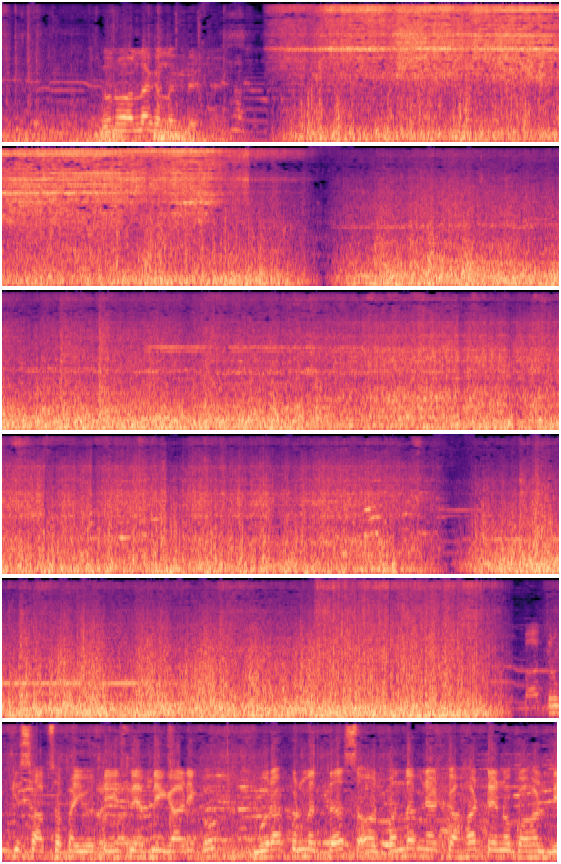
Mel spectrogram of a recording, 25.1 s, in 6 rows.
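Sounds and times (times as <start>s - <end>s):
train wheels rumbling on rail: 0.0s - 25.0s
high wheel squeal: 2.0s - 6.5s, 9.4s - 11.8s
rushing air: 2.0s - 22.8s.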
